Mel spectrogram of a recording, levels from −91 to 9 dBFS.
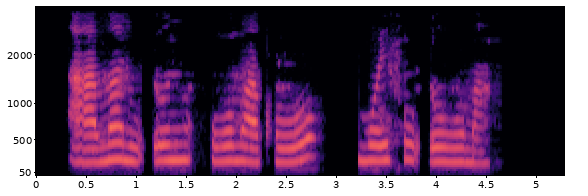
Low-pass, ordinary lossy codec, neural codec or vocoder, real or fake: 3.6 kHz; AAC, 16 kbps; none; real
